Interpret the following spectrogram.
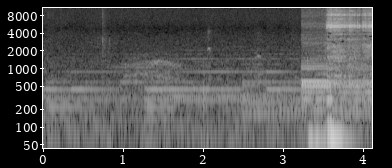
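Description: Quiet background music with soft held notes. A little over three seconds in, a louder, even grinding noise starts as a high-speed steel drill-bit blank is pressed against a bench grinder wheel.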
